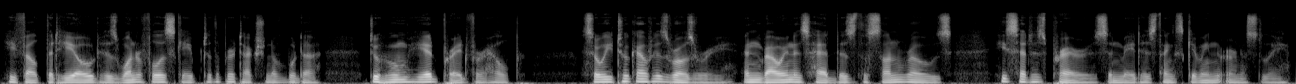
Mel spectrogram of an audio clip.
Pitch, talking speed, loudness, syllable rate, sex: 100 Hz, 200 wpm, -20 LUFS, 5.0 syllables/s, male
